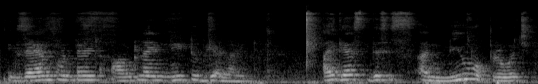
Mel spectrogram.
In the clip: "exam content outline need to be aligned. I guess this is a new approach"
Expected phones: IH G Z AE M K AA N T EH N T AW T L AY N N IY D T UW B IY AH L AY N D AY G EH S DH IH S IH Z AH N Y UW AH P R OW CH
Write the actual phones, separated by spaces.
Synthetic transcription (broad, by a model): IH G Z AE M K AA N T EH N T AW T L AY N N IY D T UW B IY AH L AY D AY G EH S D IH S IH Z AH N Y UW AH P R OW CH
